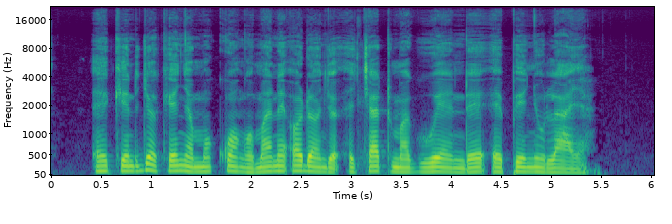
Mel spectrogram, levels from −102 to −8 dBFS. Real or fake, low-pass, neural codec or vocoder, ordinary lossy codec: real; none; none; none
